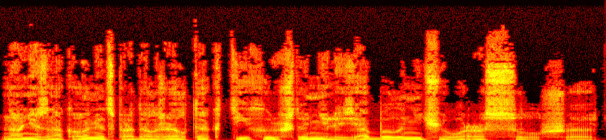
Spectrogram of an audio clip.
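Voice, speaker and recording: A man narrating a classic story in a lively, animated reading. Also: rumbling low, slow, gravelly, no room sound, clean studio sound.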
